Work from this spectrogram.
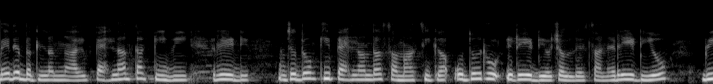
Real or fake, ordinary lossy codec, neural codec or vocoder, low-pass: fake; none; codec, 16 kHz, 4 kbps, X-Codec, HuBERT features, trained on general audio; none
